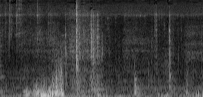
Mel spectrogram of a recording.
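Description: Scattered knocks and clicks of handling in an aluminum fishing boat, with a low rumble about half a second in.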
